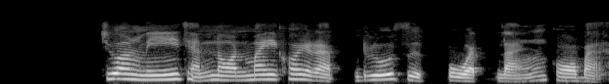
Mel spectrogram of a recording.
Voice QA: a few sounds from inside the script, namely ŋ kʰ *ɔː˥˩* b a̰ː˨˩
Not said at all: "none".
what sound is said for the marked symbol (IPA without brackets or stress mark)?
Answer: ɔː˧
